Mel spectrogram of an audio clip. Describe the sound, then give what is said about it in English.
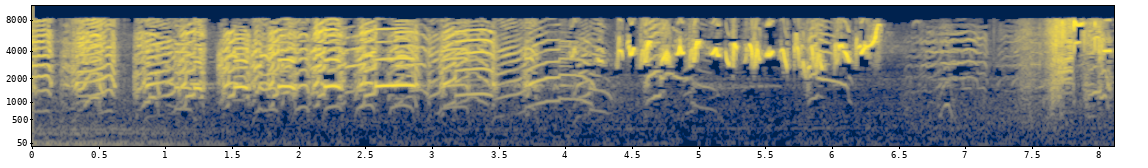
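A lively chorus of birds calling and chirping, with dense overlapping tweets and whistles, then a burst of rapid high trills, all continuous with no talking. “Not to mention, while driving a car, you can't just relax and tune in to the birds all around you.”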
